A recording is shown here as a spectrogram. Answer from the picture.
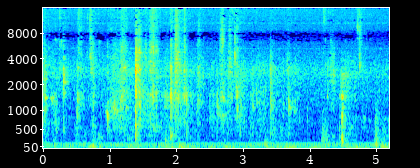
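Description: Close-up chewing of a mouthful of rice: a string of short, irregular wet mouth clicks and smacks.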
